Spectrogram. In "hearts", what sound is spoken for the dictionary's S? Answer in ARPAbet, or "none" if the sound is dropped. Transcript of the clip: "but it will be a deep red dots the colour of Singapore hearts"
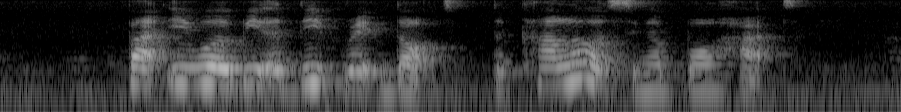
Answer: none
